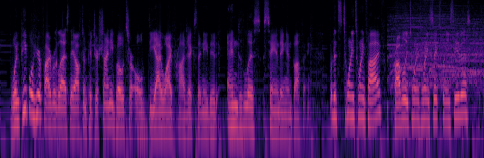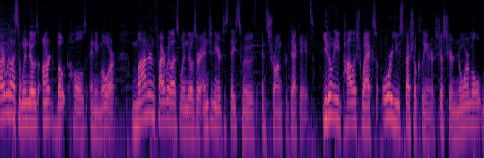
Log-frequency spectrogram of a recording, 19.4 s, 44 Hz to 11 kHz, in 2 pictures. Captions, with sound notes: When people hear "fiberglass," they often picture shiny boats or old DIY projects that needed endless sanding and buffing, but it's 2025 (cheering) probably 2026 when you see this. Fiberglass windows aren't boat hulls anymore. Modern fiberglass windows are engineered to stay smooth and strong for decades. You don't need polish, wax, or use special cleaners, just your normal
